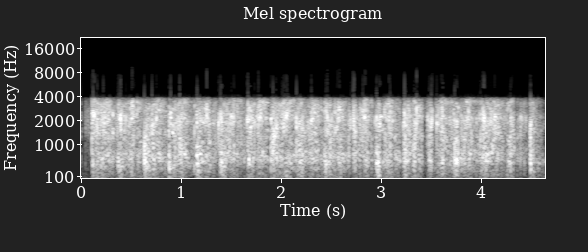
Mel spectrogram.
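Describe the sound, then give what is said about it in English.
A cocktail shaker holding a New Orleans Manhattan is shaken hard and steadily for several seconds, ice rattling and clattering inside in a fast, continuous, loud stream of sharp clicks with no voices over it. “Then I'm gonna shake this thing up.”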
